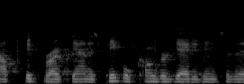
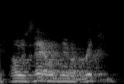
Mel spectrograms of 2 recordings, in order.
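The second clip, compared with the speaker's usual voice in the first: booming, very loud film hero delivery; 2 semitones higher, 10 dB louder than usual. Replying to a line about the old laws: Liam Neeson voice. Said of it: "It was my Liam Neeson voice".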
